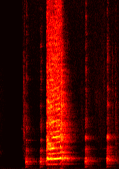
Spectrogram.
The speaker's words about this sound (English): And if we look at the next slide, we can hear what a chicken just normally sounds like.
